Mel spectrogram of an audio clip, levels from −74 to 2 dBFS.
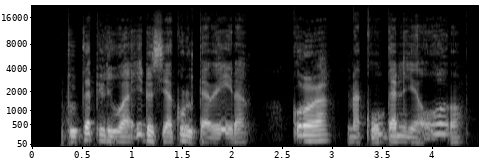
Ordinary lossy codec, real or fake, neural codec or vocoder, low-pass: none; fake; codec, 44.1 kHz, 1.7 kbps, Pupu-Codec; none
